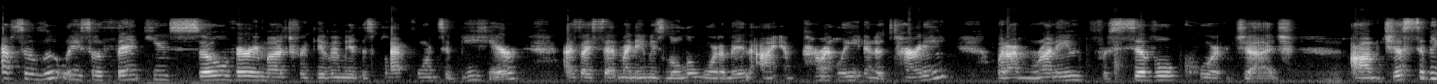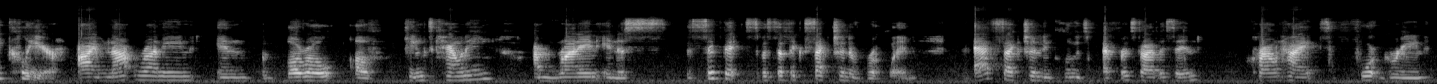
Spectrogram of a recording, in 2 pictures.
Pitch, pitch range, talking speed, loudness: 190 Hz, 165-210 Hz, 140 wpm, -17 LUFS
